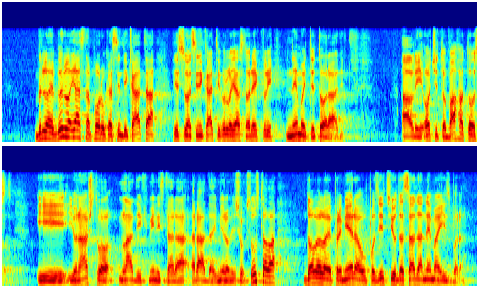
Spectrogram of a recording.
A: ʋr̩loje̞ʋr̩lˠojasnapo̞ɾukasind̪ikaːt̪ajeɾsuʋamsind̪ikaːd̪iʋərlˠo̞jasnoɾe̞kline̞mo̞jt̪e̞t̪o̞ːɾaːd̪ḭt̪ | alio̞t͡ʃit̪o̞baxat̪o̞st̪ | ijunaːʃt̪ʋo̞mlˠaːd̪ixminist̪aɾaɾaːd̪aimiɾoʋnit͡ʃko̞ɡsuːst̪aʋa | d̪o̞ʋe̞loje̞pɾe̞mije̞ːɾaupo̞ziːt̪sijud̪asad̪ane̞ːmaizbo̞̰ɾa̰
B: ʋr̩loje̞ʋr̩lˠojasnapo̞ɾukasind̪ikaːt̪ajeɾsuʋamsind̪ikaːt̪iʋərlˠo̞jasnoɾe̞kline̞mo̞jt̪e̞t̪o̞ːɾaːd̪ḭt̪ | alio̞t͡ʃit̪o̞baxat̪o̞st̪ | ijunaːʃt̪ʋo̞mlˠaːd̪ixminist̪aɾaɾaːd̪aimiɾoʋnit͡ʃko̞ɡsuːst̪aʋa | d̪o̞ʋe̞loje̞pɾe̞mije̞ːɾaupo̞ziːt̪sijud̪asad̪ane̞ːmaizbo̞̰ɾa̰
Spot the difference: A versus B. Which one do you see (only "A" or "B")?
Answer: B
